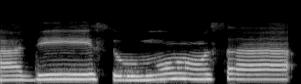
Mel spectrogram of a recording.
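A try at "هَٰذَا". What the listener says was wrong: Hadi bukan hadi ini orang Sundanya, Hadzal.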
